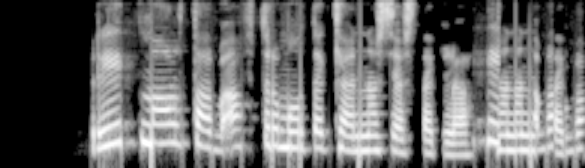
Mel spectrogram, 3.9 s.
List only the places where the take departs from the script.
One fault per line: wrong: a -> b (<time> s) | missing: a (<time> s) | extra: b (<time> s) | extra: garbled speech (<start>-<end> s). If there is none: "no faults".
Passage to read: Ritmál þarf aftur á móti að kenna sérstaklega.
extra: garbled speech (3.1-3.9 s)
